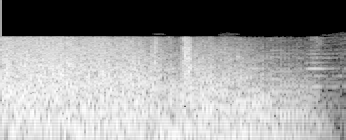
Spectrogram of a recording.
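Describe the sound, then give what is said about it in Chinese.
A loud, sustained atomic bomb explosion effect, a broad rumbling roar that holds steady for over a second before tapering off at the end, with no voices. “別人看到你衝出天的牛氣，以為原子彈爆炸了呢。”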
